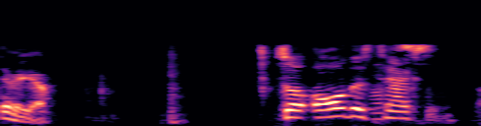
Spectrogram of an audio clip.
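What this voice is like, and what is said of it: Usual voice. Nothing is said of it.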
